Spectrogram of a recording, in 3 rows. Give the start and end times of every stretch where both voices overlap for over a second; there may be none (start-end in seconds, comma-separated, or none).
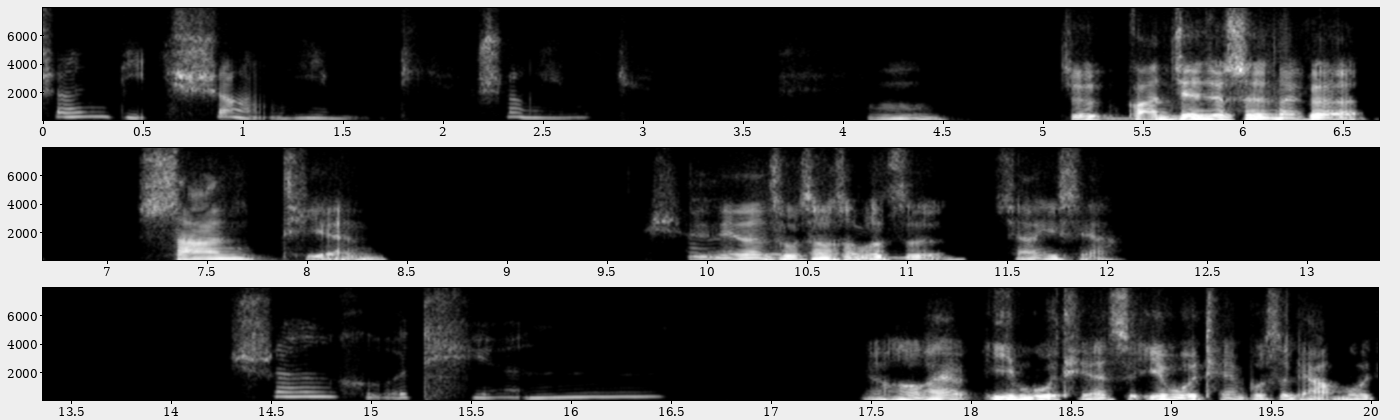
9.9-11.2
